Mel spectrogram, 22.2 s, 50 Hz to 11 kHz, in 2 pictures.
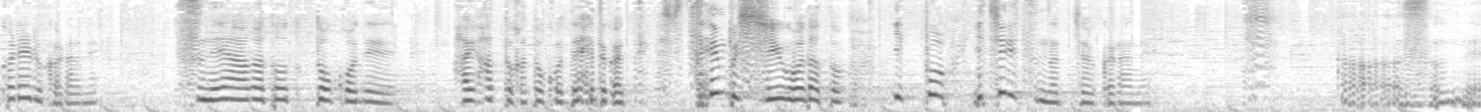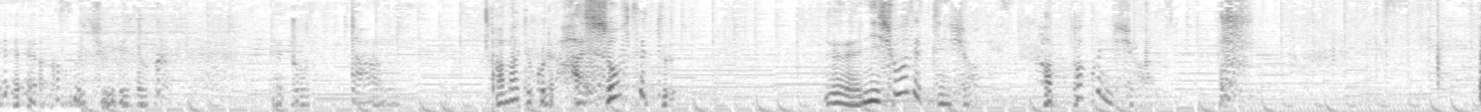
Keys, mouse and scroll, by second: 9.6 click, 11.3 click, 20.5 click, 21.2 ctrl+click.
